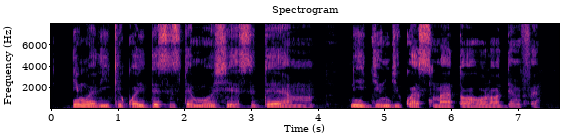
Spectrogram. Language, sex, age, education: Igbo, male, 15-29, tertiary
